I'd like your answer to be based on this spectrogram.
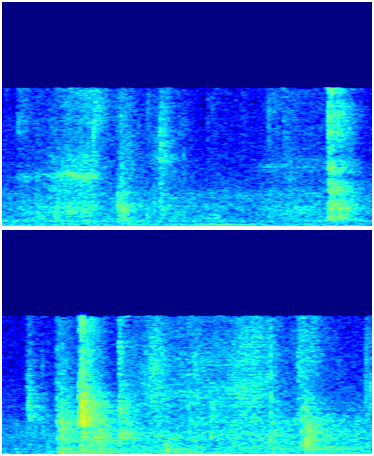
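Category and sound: household object, door being opened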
